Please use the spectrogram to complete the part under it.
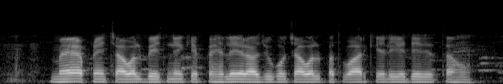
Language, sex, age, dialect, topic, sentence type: Hindi, male, 56-60, Garhwali, agriculture, statement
